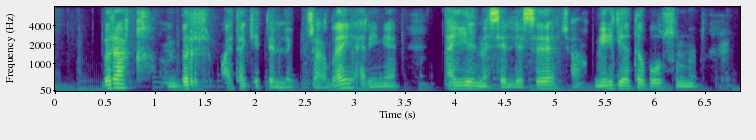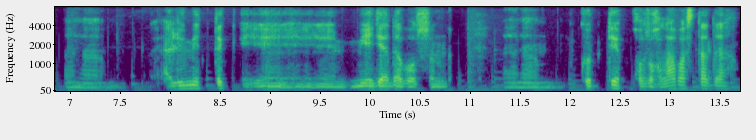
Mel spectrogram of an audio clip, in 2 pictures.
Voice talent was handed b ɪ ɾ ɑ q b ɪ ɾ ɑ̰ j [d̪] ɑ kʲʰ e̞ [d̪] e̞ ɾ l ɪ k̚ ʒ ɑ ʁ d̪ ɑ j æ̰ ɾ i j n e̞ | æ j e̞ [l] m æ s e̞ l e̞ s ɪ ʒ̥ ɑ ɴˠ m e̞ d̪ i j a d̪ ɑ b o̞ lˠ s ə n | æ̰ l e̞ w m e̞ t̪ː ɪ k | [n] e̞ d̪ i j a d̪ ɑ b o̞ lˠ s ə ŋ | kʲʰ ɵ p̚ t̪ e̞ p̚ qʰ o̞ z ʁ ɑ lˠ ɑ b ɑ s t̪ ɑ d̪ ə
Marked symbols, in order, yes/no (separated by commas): no, no, yes, no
